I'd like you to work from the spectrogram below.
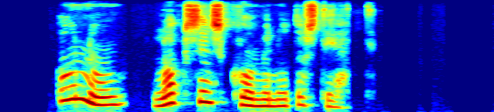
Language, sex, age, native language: Icelandic, female, 20-29, Icelandic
